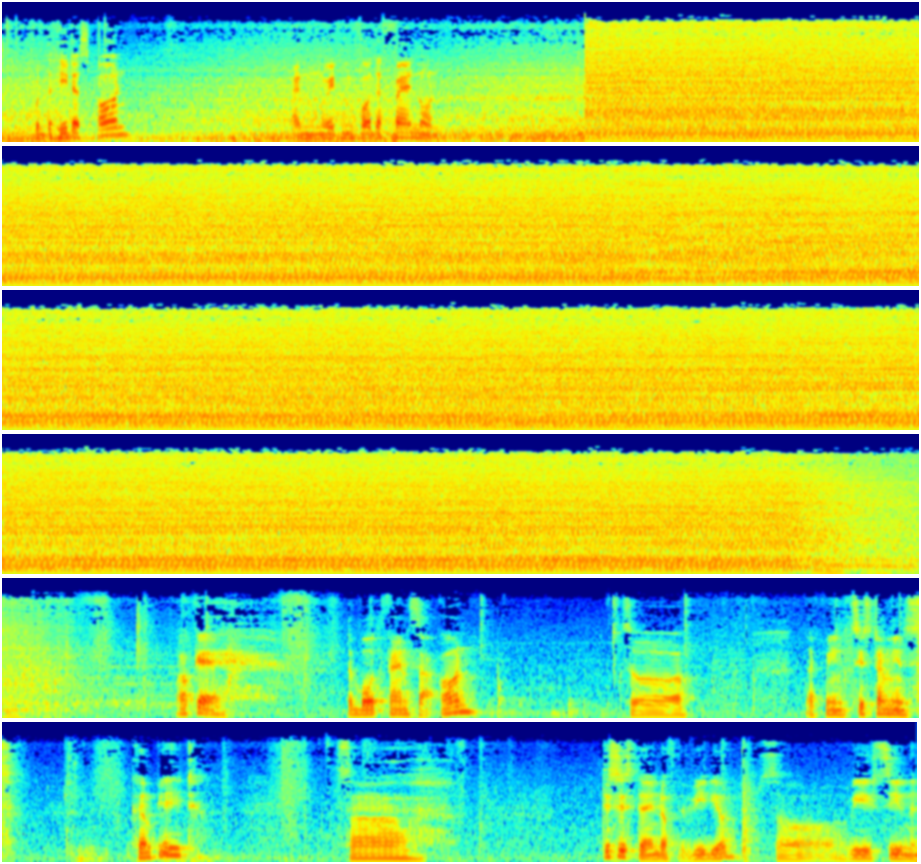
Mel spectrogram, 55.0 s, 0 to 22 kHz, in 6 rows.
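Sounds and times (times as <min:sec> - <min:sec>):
radiator cooling fans whirring: 0:00.0 - 0:55.0
car engine idling: 0:04.4 - 0:39.6.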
